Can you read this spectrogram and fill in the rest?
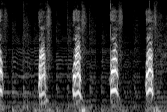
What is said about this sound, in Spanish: Y en eso que comienza a ladrar un perro.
